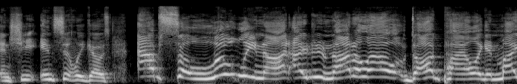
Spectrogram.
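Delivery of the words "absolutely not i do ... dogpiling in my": put-on yelling, higher. Retelling a judge refusing a second speaker in court: imitating a judge yelling. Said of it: "she's yelling".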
